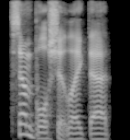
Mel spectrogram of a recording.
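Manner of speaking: plain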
